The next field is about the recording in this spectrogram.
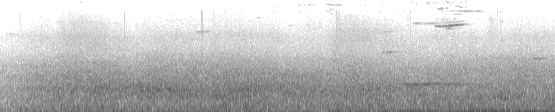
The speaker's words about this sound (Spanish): Estoy en el auto en camino a Mar del Plata, o Mardel.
